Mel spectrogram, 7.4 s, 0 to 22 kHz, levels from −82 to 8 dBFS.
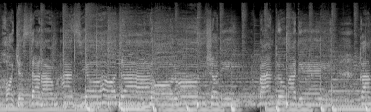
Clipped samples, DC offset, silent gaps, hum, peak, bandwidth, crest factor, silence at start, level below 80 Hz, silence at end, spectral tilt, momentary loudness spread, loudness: under 0.1%; under 0.1%; none; none; 0 dBFS; 20 kHz; 10 dB; 0 s; -18 dBFS; 0 s; -5.5 dB/octave; 4 LU; -12 LUFS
